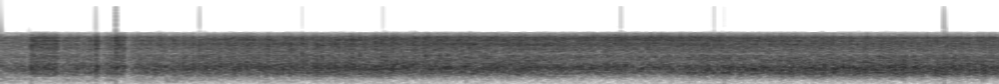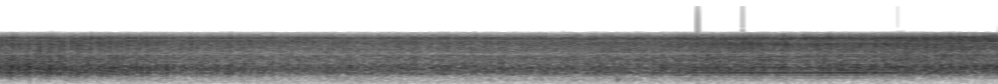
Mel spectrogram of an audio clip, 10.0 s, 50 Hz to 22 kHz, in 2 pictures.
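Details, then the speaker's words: A laptop booting to its startup screen gives off a loud, steady, raspy static buzz with a fast flutter, picked up on a standard AM radio and reaching about four feet beyond the machine: electromagnetic interference radiating from the laptop. "w so field that goes down to the floor now and the computer has reached its startup screen it's very very noisy and that noise is extending out of this machine by about 4"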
